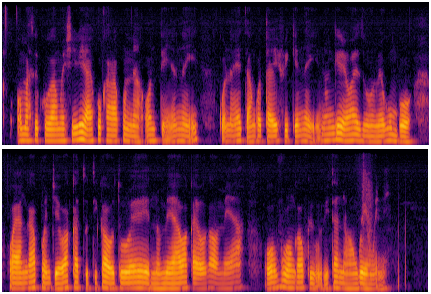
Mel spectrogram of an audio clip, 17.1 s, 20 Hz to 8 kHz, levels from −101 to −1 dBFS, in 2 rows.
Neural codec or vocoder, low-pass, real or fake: none; 7.2 kHz; real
